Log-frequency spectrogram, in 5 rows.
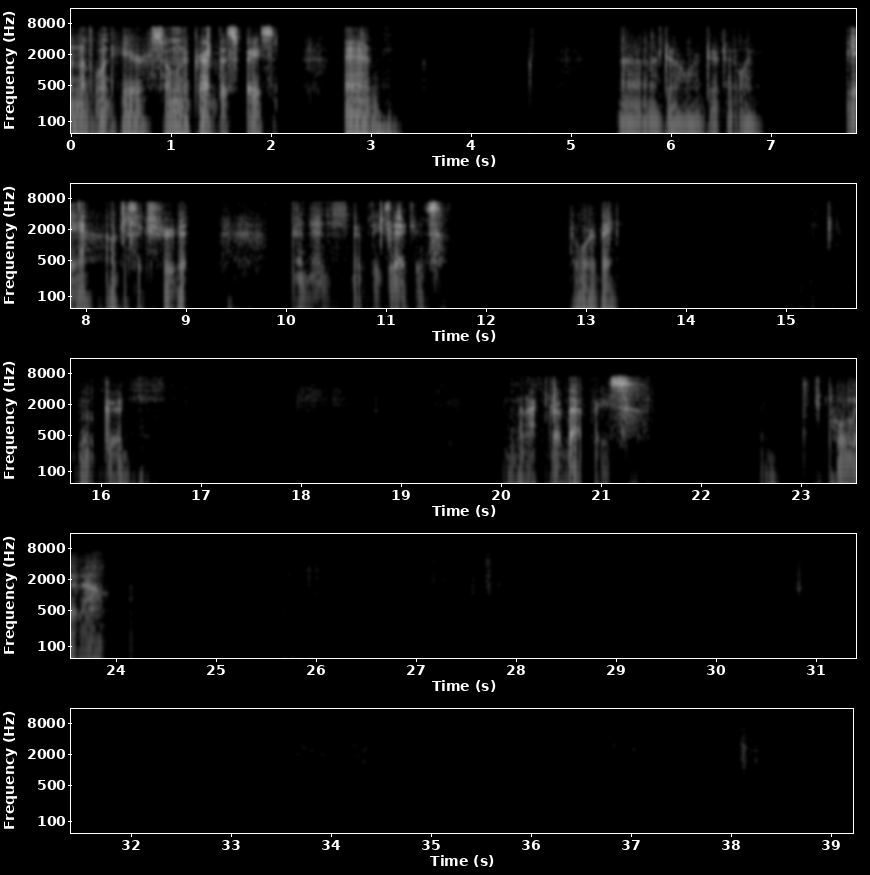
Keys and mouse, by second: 1.4 3, 1.5 click, 4.2-5.8 middle drag, 5.8-39.2 right drag, 8.4 e, 10.9 2, 11.6 click, 11.6 middle click, 13.2 g, 14.8-17.2 middle drag, 15.4 1, 16.0 click, 16.8 g, 18.4 click, 18.4 middle click, 18.6 g, 20.4 3, 20.5 click, 20.5 middle click, 23.2 e, 25.9 2, 26.7 click, 26.7 middle click, 27.7 g, 30.2 click, 30.2 middle click, 30.7 g, 34.3 g, 37.6 click, 38.1 g.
